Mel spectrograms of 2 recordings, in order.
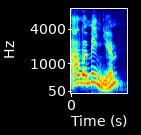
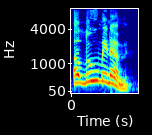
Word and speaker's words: aluminium: kind of material ah you mean aluminum do I now not aluminium no aluminum so yeah cheers America you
